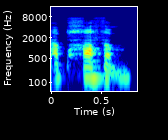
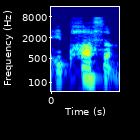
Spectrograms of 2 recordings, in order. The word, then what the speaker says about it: apothem: and that is an apothem sounds like my son who has a hard time pronouncing things saying a possum okay so I saw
